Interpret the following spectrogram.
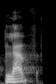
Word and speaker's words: Plaid: Plaid, que se pronuncia Plaid realmente, es el software que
